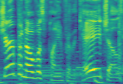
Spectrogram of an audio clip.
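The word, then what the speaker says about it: Cherepanov: hockey history number six death of alexi sheriff pronounced sharaponov was playing for the khl's and the guard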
